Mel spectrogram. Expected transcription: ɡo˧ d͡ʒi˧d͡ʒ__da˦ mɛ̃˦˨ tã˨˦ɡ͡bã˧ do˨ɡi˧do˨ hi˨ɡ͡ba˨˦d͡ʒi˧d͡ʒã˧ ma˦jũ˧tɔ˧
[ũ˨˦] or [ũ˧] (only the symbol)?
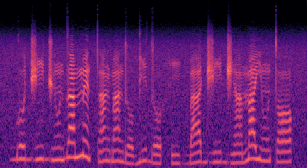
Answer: ũ˧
